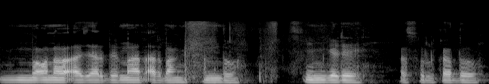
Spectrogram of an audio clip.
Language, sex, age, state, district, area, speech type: Santali, male, 45-60, Odisha, Mayurbhanj, rural, spontaneous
